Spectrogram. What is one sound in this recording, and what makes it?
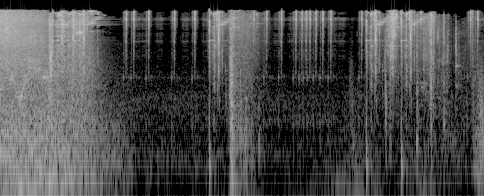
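Short video game menu clicks sound as items are picked up.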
